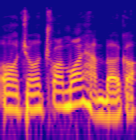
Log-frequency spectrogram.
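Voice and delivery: put-on, mock-sultry voice. Retelling what the other auntie said about her hamburger, imitating a sultry voice. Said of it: "she said it like quite a sultry voice".

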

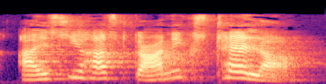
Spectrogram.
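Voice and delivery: high, very loud, defiant sulky grumble. A hungry yeti speaks up: sulky grumbling. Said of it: "maulte der Jeti und schob trotzig seine Unterlippe vor".

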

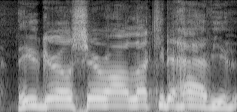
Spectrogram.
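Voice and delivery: put-on heavy Alabama accent, laid on. Retelling what the girls' biological dad said at school: imitating Blake's thick Alabama accent. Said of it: "He's got a real thick accent".

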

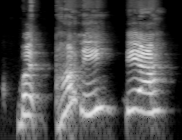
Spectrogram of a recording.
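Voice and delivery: put-on British accent. Acting out a movie love scene with a puppet: British accent. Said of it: "that needs a British accent".

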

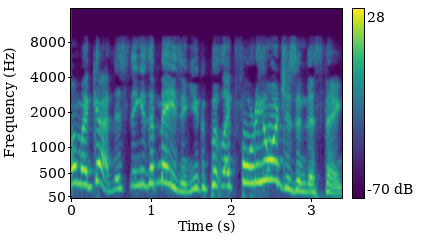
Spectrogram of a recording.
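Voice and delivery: exaggerated New Jersey accent. Retelling a bragging man's words, in a super New Jersey accent. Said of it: "super New Jersey accents".

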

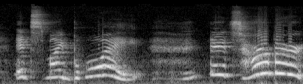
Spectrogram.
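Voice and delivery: very loud, very high, desperate crying out. A mother's husband grabs her arm at the door, and she cries out while struggling. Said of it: "she cried".

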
